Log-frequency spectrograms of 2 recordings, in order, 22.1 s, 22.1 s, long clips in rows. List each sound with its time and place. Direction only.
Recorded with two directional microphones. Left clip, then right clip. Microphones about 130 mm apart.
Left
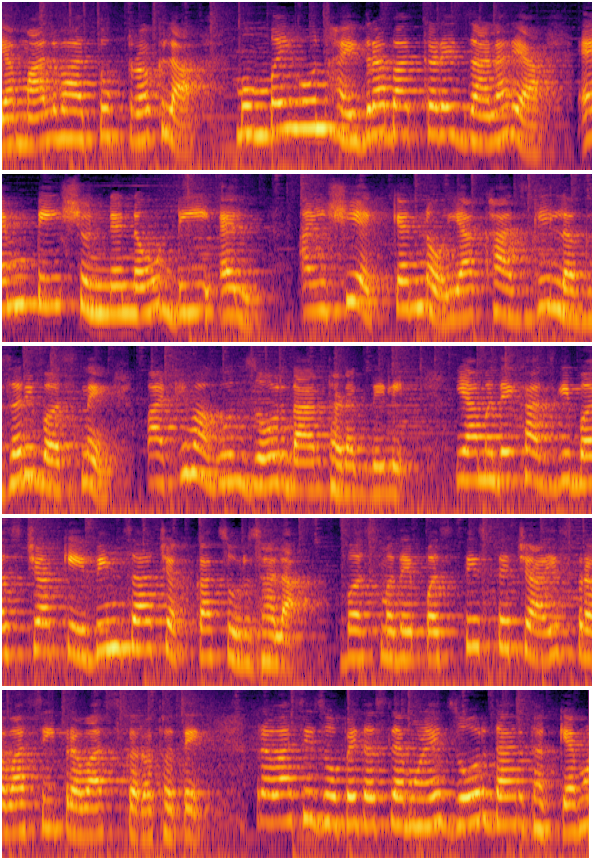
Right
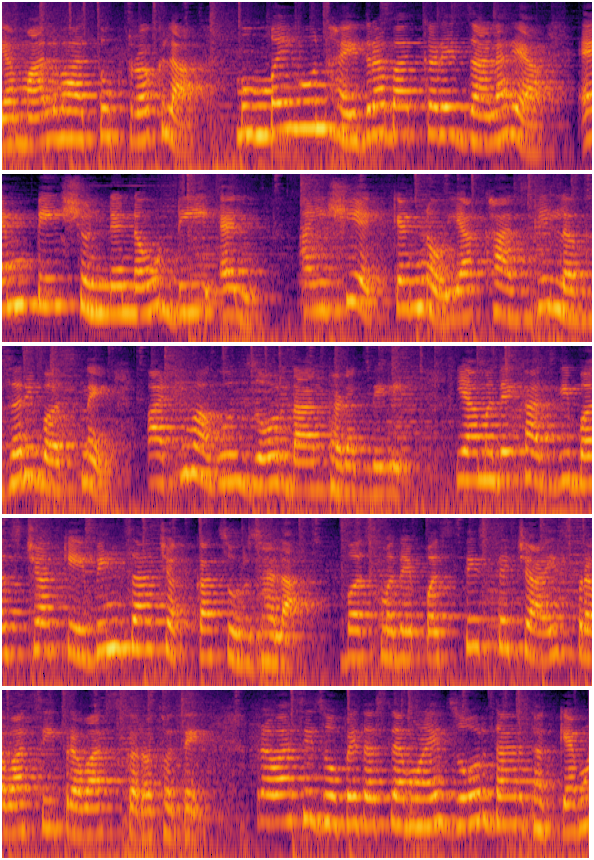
0.0 s a woman's voice: 15° left (ahead or behind)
